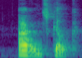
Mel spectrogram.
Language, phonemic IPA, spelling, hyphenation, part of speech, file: Dutch, /ˈaː.rɔnsˌkɛlk/, aronskelk, arons‧kelk, noun, Nl-aronskelk.ogg
- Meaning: 1. arum, plant of the genus Arum 2. arum lily, plant of the family Araceae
